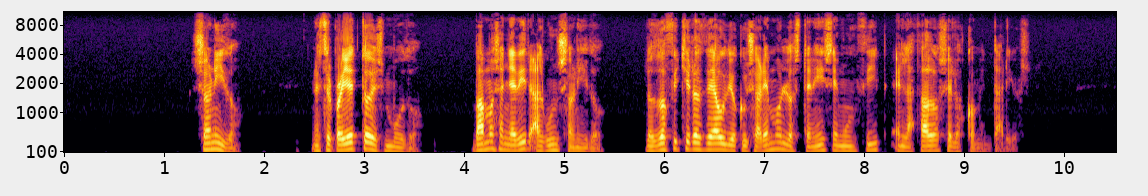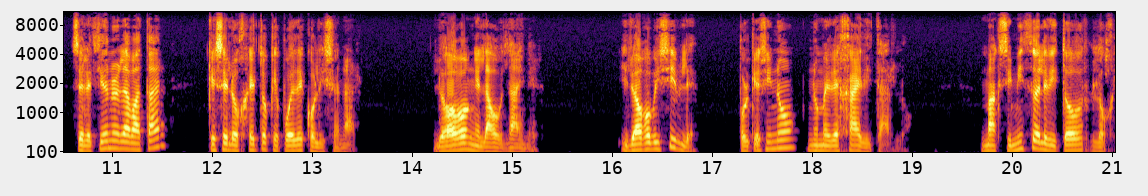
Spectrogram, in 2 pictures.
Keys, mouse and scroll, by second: 11.9-13.6 drag, 17.0-18.8 drag.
